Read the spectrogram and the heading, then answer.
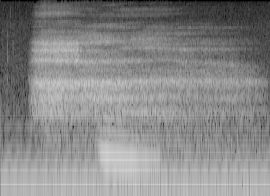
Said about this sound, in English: Another nice deep breath.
